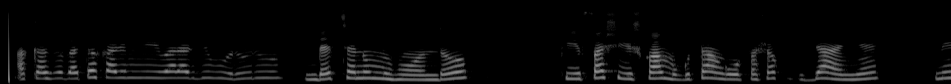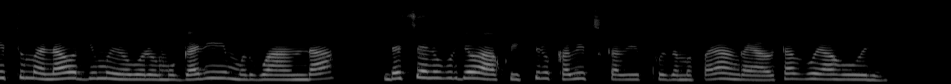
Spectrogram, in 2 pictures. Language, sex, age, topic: Kinyarwanda, male, 18-24, finance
